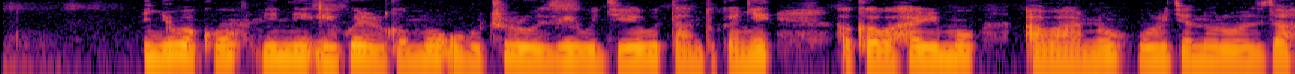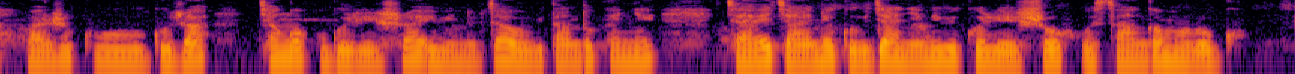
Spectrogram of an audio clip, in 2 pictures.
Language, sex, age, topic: Kinyarwanda, female, 25-35, finance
